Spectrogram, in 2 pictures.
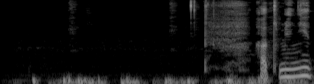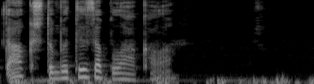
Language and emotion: Russian, neutral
